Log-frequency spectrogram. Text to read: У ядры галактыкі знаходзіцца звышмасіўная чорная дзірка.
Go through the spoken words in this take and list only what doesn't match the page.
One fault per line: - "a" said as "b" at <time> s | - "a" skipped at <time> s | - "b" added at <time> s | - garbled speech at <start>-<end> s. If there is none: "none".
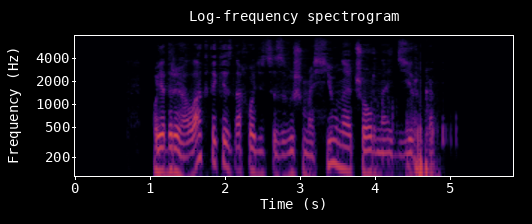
none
